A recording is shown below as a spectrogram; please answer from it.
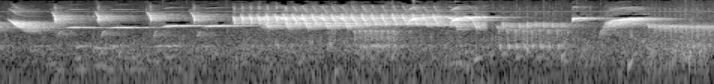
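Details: Long-shooting ('nembak panjang') canary song: several separate sharp descending chirps, then a long dense buzzy trill, shifting to a lower rattled phrase and final swooping whistles.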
